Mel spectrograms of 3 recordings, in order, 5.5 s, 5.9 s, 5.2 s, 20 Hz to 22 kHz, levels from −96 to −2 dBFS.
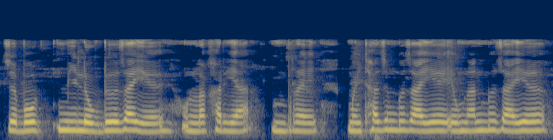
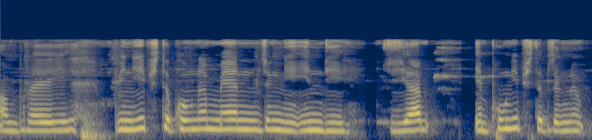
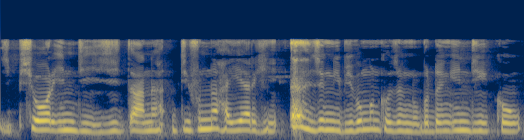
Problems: none marked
